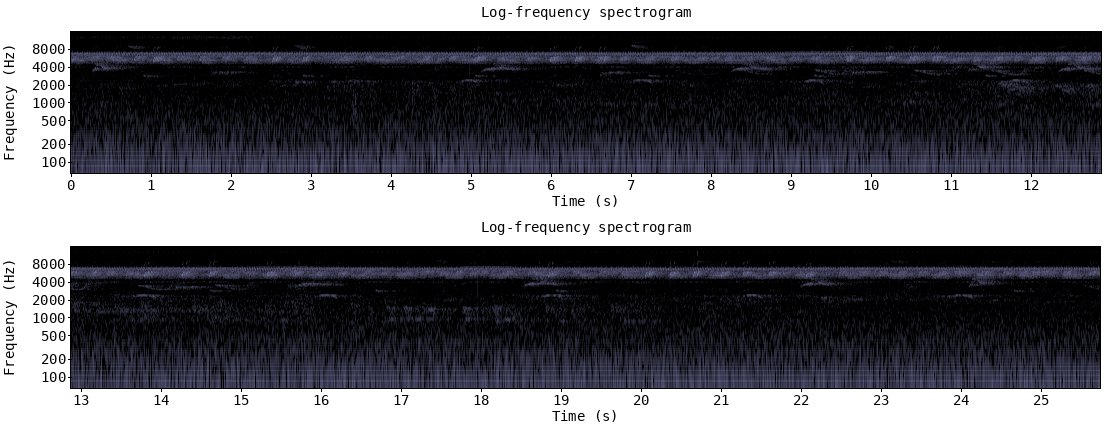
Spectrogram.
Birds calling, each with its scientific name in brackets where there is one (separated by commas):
Barred Forest-Falcon (Micrastur ruficollis), Spot-winged Antshrike (Pygiptila stellaris), unidentified bird, Thrush-like Wren (Campylorhynchus turdinus), Piratic Flycatcher (Legatus leucophaius), Buff-throated Woodcreeper (Xiphorhynchus guttatus), Undulated Tinamou (Crypturellus undulatus), Long-winged Antwren (Myrmotherula longipennis)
